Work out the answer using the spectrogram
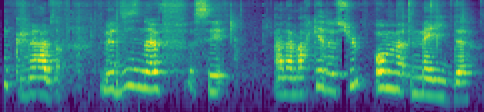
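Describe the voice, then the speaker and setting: High-voiced woman, chatty and gushing. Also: expressive, unhurried, a bit bright. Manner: gushing, chatty, thinking aloud. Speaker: vlogger. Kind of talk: casual unboxing chat to camera. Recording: roomy, distant mic with faint noise.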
